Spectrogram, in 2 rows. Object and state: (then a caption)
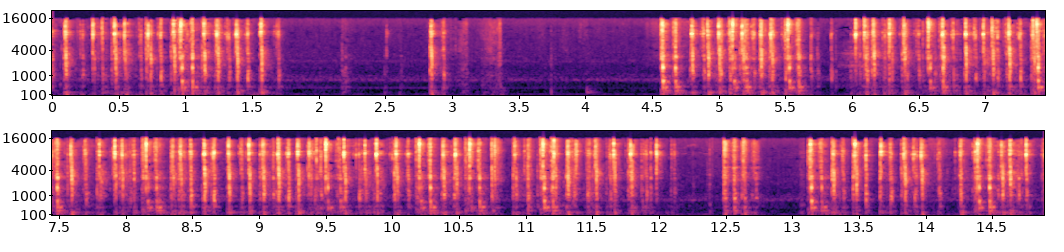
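Plastic mechanical keyboard. Fingertips type continuously on the plastic keycaps of a green-backlit Razer 2014 Deathadder mechanical keyboard, producing rapid, bright clacks with very short decay. The typing stops for brief pauses near two and four seconds and again just before thirteen seconds, leaving a faint low hum.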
